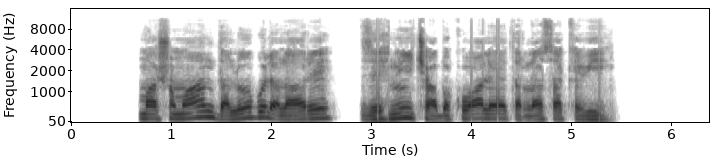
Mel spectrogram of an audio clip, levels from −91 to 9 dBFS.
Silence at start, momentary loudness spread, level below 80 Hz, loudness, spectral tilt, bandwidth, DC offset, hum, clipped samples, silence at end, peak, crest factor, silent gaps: 0.7 s; 7 LU; -50 dBFS; -15 LUFS; -6.5 dB/octave; 11.5 kHz; under 0.1%; none; under 0.1%; 1.05 s; 0 dBFS; 16 dB; 2.70-2.87 s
